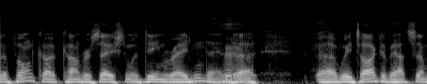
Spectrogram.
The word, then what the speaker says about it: Radin: I still can't pronounce his name right. Sorry, Dean. Dean Radin? Uh-huh. Yes, Dean Radin, about life after life.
